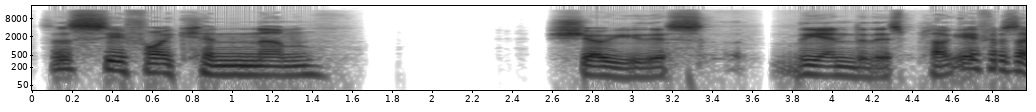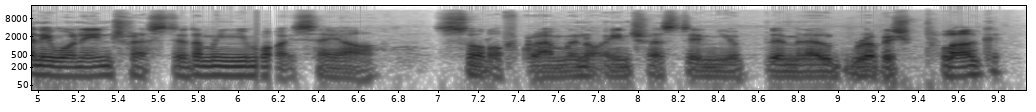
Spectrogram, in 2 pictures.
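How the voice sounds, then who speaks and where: Brisk and fairly low-pitched, with vocal fry and a fairly bright tone, a middle-aged Englishman chats informally on a live stream for a radio hobby channel. He rambles and thinks aloud as he demonstrates. The wireless body-pack recording is dry and studio quality.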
